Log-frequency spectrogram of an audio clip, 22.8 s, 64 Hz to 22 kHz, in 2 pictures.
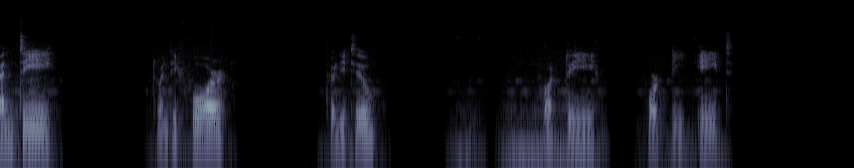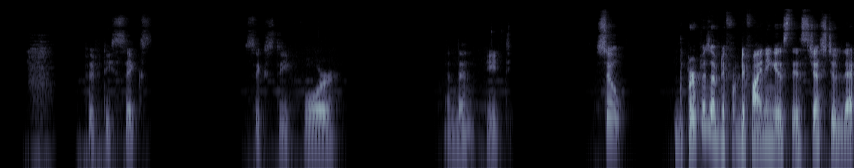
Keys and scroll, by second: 1.7 super+2, 1.9 Return, 2.2 super+Home, 4.1 super+3, 4.2 Tab, 6.1 super+4, 6.3 0, 6.4 Home, 9.2 4, 9.5 8, 10.0 Return, 12.2 super+5, 12.3 6, 12.4 Return, 14.4 super+6, 14.8 4, 15.5 Return, 17.6 super+8, 17.8 0, 17.9 Return, 18.9 alt+z, 19.3 alt+space, 20.0 space, 20.1 z.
